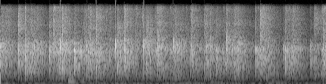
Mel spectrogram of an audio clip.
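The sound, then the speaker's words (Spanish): Audience applause at a public forum on workers' self-management: dense, steady clapping from a live crowd that carries through the whole clip at an even level without a clear fade. “También lo invito a un aplauso.”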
